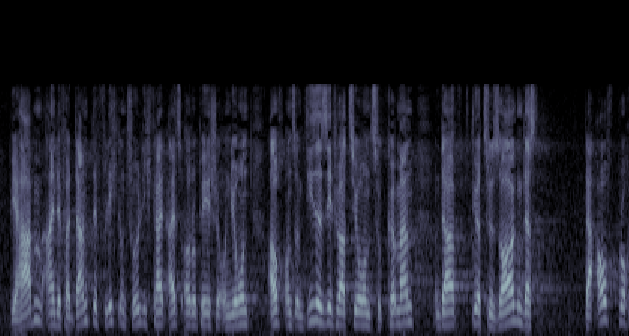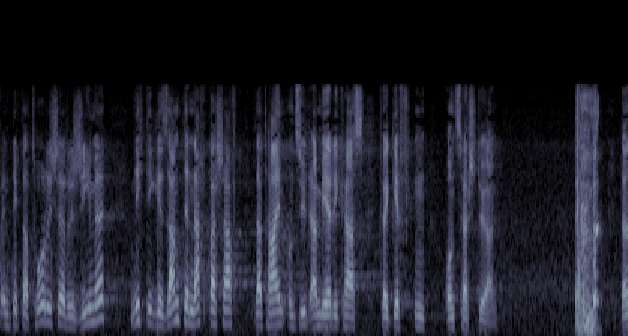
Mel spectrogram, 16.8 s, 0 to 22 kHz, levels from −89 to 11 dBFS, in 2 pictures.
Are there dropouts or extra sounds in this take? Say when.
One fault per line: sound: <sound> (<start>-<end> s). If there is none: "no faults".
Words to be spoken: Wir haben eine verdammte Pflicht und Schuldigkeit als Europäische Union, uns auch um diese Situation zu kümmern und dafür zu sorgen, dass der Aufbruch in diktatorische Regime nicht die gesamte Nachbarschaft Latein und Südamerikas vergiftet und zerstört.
sound: cough (16.1-16.4 s)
